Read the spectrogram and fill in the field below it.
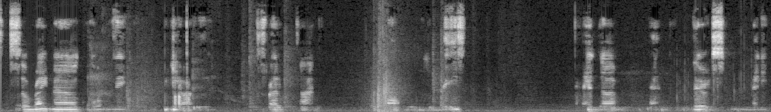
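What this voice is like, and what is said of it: Hoarse, strained, nearly lost voice. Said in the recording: “lost my voice”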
